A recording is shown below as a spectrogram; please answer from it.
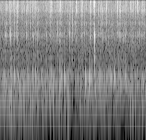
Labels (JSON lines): {"label": "biophony, chatter", "recorder": "HydroMoth"}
